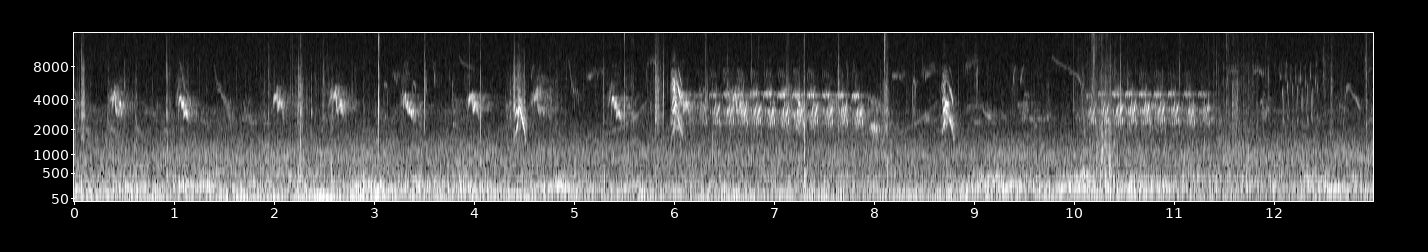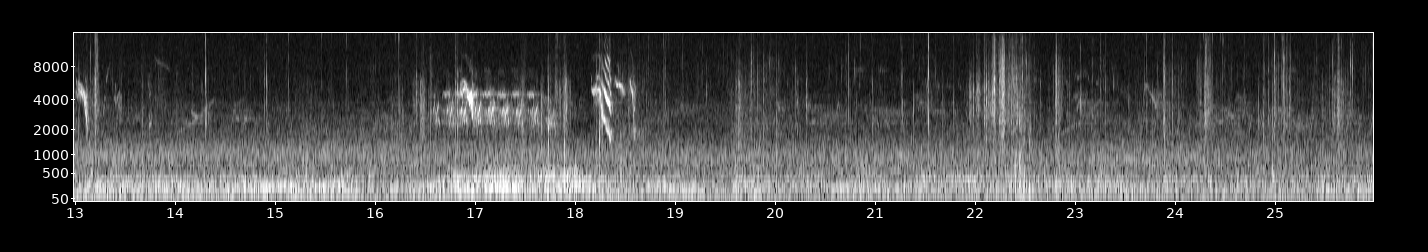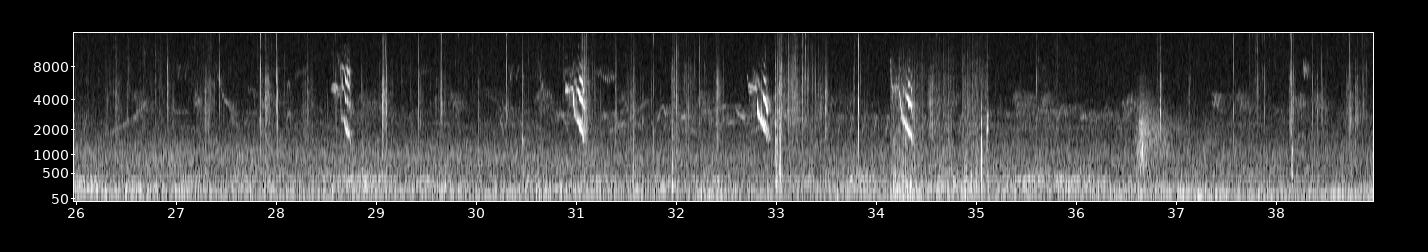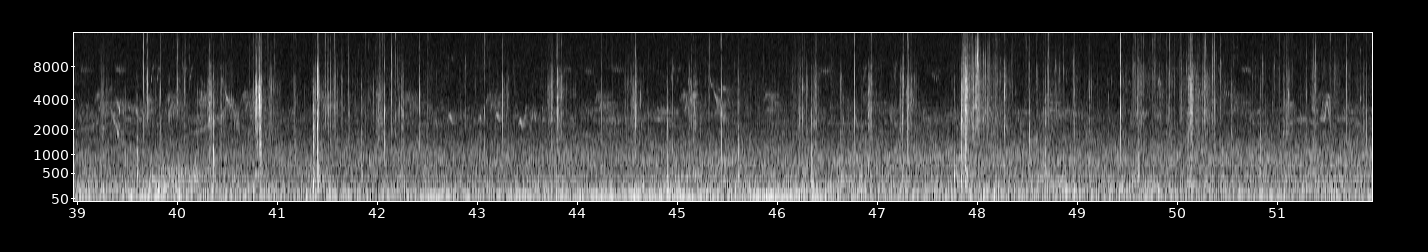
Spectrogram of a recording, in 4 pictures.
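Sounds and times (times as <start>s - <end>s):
small songbirds chirping: 0.0s - 51.9s
bird trill: 6.0s - 8.9s, 10.1s - 11.5s, 16.6s - 18.7s, 34.1s - 35.0s.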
